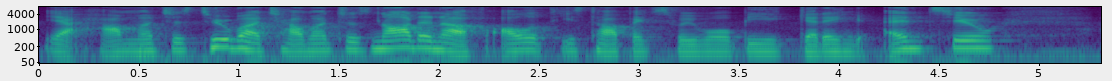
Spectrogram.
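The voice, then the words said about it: Scratchy, inflamed-throat voice. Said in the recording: “my voice sounds a little bit scratchy. My throat's feeling so inflamed today.”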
